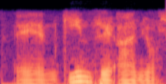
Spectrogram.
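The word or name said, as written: en 15 años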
